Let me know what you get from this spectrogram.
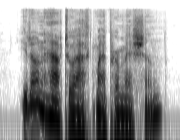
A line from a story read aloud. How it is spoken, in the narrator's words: she said, her voice gentle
